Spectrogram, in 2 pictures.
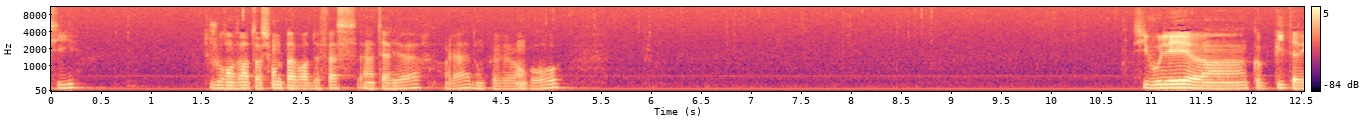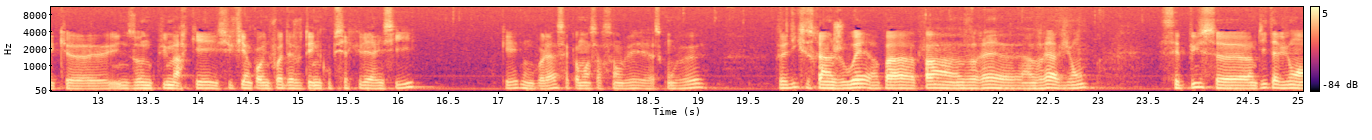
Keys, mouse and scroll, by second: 1.5 click, 1.9 right click, 2.4 x, 3.2 x, 4.2 middle click, 6.1 ctrl+Tab, 7.0 right click, 7.2 g, 7.8 click, 7.9 g, 8.9 click, 9.4 right click, 9.6 g, 11.3 click, 11.6 middle click, 12.6 middle click, 13.1 right click, 13.8 click, 14.9 ctrl+r, 16.8 click, 16.8 middle click, 17.2 Tab, 18.4 scroll down 1, 18.8 middle click, 19.8 Tab, 20.3 ctrl+r, 22.6 alt+right click, 23.0 alt+right click, 23.8 click.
